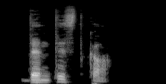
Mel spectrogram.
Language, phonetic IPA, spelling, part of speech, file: Polish, [dɛ̃nˈtɨstka], dentystka, noun, Pl-dentystka.ogg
